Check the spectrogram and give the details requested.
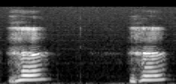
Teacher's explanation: ہا کی ادائیگی وسط اقصی حلق سے ہوتی ہے، جو کہ حلق کا سب سے نچلا حصہ جو سینے کی جانب ہوتا ہے وہاں سے ہا کی ادائیگی ہوگی۔ ہا کو ادا کرتے وقت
